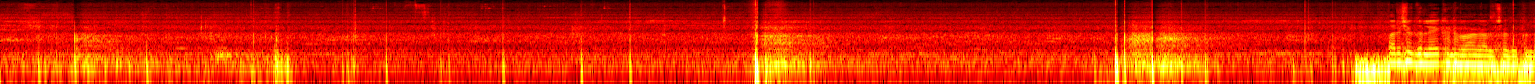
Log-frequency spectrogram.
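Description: Steady room noise in a hall, broken by scattered short clicks and knocks, with two louder sharp knocks about halfway through and at about eleven seconds.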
